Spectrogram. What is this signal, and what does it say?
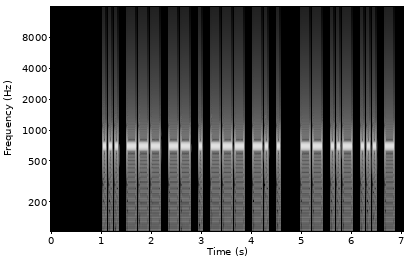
Morse code, heard as a keyed tone, about 20 wpm, 700 Hz. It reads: SOMEONE MUST
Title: Sentences from Top 1000 Words - Review Part 4 - 20wpm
